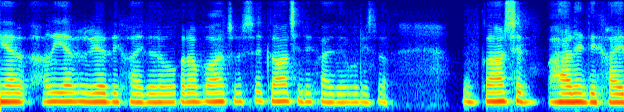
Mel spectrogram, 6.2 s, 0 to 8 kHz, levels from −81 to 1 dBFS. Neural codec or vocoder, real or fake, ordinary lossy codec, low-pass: codec, 16 kHz, 0.8 kbps, ZipCodec; fake; none; none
